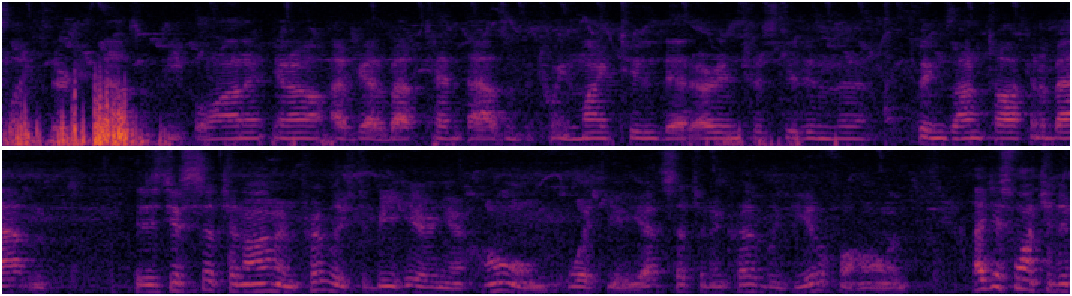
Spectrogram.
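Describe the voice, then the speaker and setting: A man's voice: medium pitch, gravelly. A man hosting a casual interview in someone's home, effusive, laid-back and earnest. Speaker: interviewer, host of his own channel. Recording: roomy, distant, noisy recording.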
